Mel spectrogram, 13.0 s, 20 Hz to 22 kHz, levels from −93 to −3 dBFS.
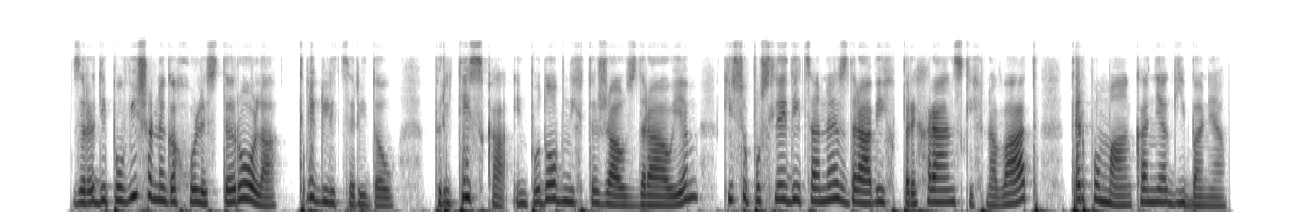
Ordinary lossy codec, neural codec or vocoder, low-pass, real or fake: Opus, 24 kbps; none; 7.2 kHz; real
